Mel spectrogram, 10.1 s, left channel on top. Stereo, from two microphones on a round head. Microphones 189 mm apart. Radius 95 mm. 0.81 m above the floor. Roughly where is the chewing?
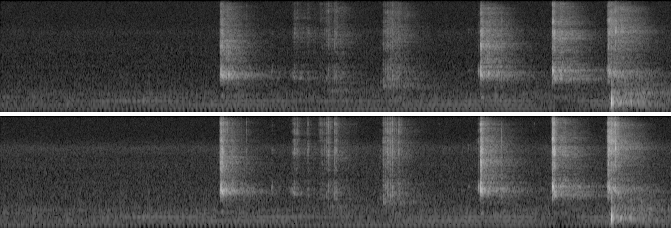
Right.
